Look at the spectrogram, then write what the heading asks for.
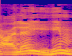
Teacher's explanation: মিম সাকিনে ইজহারে খাস গুন্না ছাড়া পড়তে হবে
